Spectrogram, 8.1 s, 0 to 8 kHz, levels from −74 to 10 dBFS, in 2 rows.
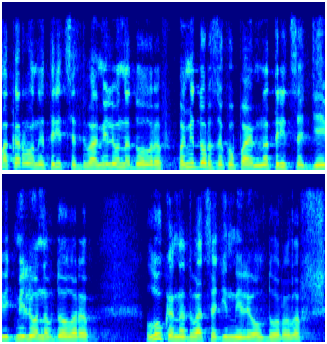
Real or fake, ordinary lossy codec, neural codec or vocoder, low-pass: fake; none; codec, 16 kHz, 6 kbps, DAC; 7.2 kHz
